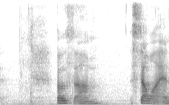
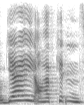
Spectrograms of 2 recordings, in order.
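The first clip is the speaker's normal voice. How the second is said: excited; 7 semitones higher, 5 dB louder, slower than usual. Real, not acted. Happy kitten pregnancy news.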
